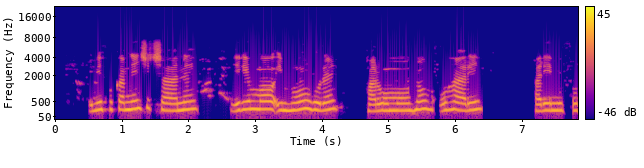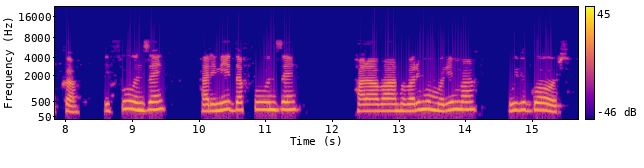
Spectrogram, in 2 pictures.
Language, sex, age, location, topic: Kinyarwanda, female, 25-35, Musanze, agriculture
